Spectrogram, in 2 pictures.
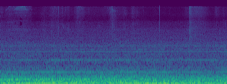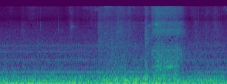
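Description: A train rumbles steadily as it rolls slowly along, heard from inside a carriage.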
